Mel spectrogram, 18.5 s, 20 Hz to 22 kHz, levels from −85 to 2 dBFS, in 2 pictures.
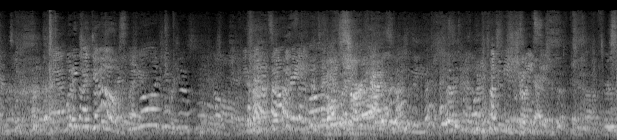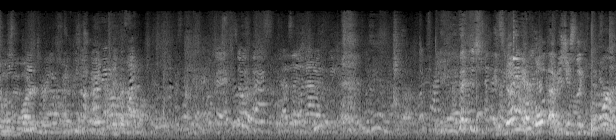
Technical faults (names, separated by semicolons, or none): train of clicks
